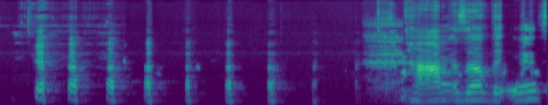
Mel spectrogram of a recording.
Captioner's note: laughing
